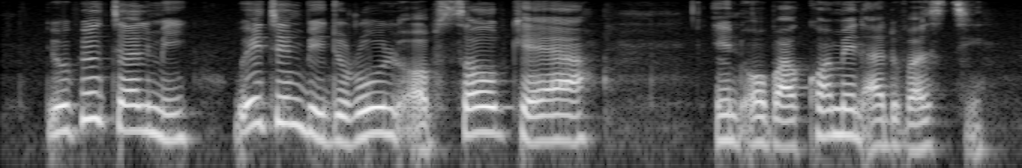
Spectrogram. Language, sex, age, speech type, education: Nigerian Pidgin, female, 46-60, read, secondary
